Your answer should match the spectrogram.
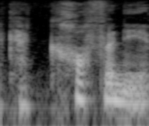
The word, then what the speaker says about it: cacophony: Cac-or, and then the f sound is a ph. Cacoph and e. A cacophony of sound.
